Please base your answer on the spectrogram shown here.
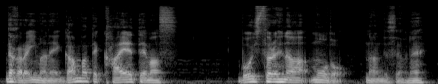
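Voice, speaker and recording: A male voice coach explains vocal resonance on his podcast, keeping his voice low and consciously chest-resonant. His delivery rises and falls expressively as he teaches and demonstrates sounds for listeners. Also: animated, soft background music. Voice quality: deliberately deep chest resonance. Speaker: voice trainer. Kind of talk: podcast voice lesson.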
